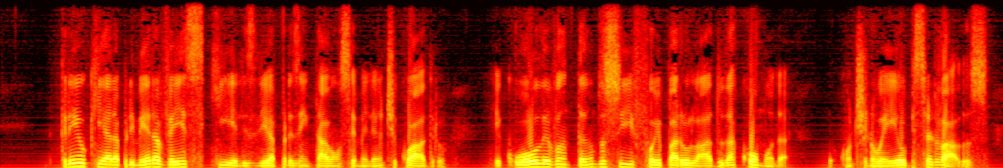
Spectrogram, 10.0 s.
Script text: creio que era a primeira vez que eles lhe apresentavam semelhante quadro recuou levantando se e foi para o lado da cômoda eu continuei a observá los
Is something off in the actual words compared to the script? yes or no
no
